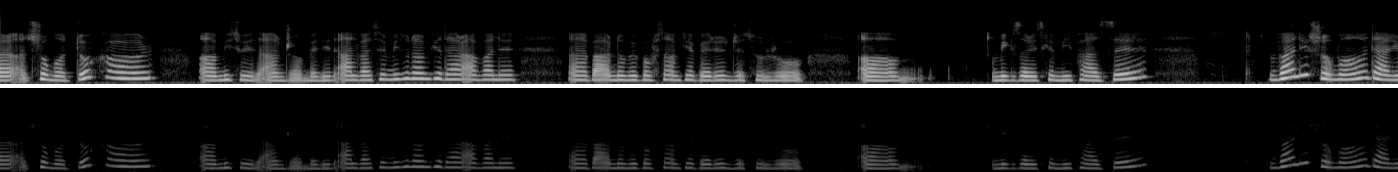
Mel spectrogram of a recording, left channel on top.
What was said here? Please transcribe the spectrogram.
شما 2 کار میتونید انجام بدین. البته میدونم که در اول برنامه گفتم که برنجتون رو میگذارید که میپزه، ولی شما در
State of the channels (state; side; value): quieter; right; 24.2 dB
